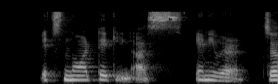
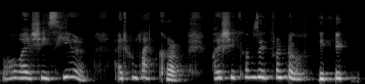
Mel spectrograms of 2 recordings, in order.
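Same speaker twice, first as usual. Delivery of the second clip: higher-pitched grudging whine, playfully acted; mock annoyed complaint; 6 semitones higher than usual. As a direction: complain as if dreading seeing her. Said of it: "we feel like".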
